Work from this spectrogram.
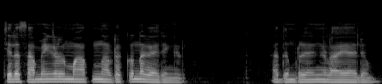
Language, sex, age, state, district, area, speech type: Malayalam, female, 18-30, Kerala, Wayanad, rural, spontaneous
